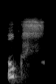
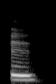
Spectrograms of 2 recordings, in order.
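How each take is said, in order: First: The word ends with a pronounced consonant sound. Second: The word ends on a rounded vowel, no consonant. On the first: The speaker calls it wrong. "bukan ux, x-nya nggak dibaca" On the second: The speaker calls it right. "tapi E"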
